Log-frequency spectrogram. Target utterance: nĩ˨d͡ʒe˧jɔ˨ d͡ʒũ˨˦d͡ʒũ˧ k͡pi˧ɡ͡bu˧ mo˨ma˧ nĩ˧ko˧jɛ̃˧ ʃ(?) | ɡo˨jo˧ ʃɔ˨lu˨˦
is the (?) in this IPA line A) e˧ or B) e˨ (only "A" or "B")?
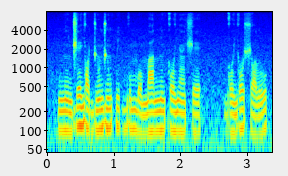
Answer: A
